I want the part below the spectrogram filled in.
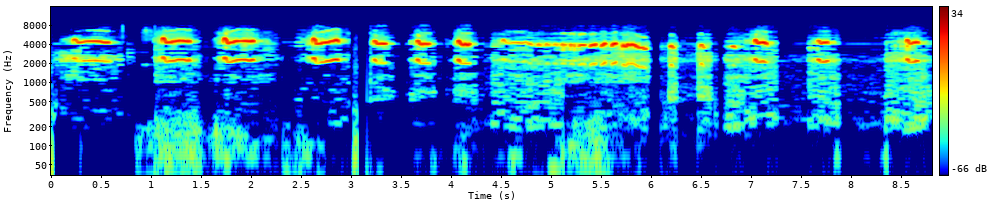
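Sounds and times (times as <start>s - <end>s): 
killdeer calls: 0.0s - 7.9s, 8.5s - 8.8s.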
